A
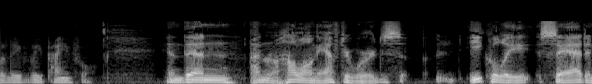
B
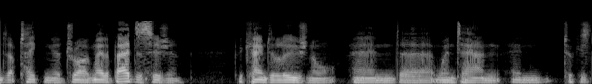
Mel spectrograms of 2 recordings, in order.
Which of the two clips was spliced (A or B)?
A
